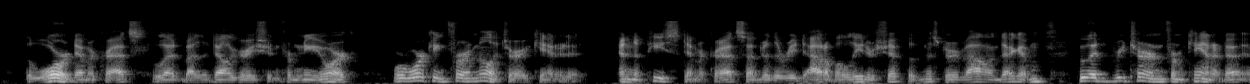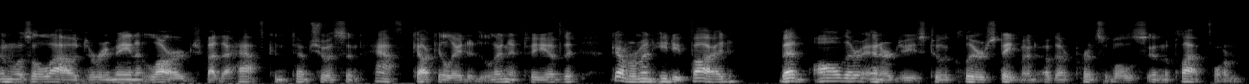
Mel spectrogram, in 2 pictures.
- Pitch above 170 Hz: No, low, 115 Hz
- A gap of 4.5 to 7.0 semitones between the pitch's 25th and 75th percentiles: No, average, 3.6 semitones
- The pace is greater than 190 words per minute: No, average, 160 wpm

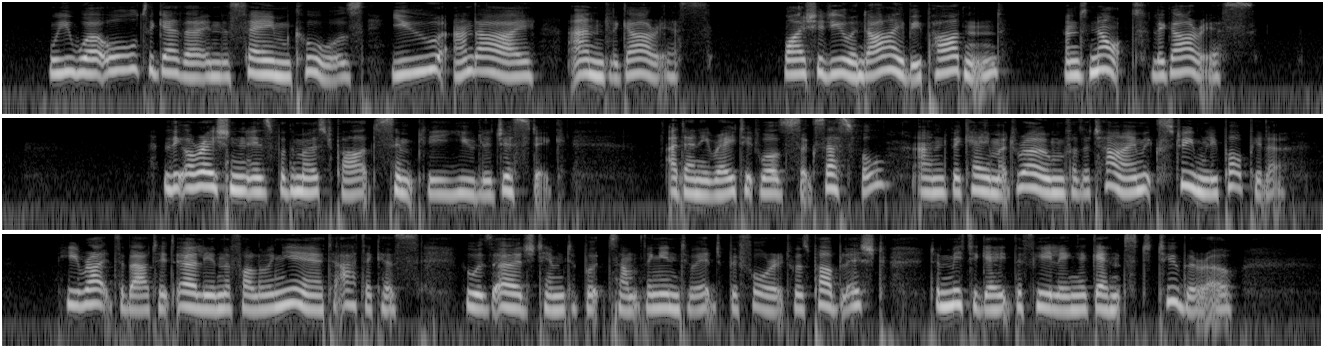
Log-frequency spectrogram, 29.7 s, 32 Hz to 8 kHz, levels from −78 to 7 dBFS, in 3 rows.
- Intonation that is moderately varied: Yes, average, 3.4 semitones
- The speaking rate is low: No, average, 160 wpm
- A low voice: No, high, 210 Hz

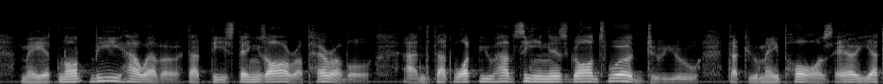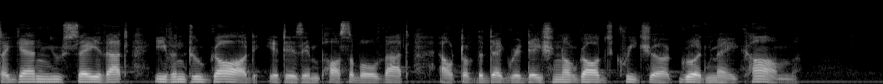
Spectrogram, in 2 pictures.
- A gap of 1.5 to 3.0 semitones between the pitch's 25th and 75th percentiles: No, average, 4.1 semitones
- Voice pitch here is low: Yes, low, 115 Hz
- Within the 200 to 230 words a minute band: No, average, 165 wpm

